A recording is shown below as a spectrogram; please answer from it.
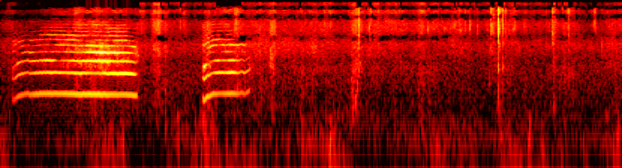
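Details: Outdoor stray tabby cat letting out one long, steady, loud meow, then a shorter rising one a second later, followed by quiet wind-filled background.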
